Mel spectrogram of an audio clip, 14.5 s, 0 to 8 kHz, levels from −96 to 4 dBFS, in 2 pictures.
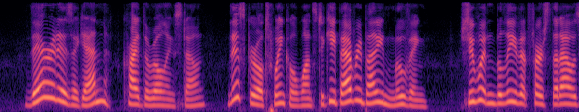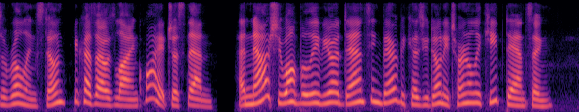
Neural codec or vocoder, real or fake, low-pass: codec, 16 kHz, 2 kbps, FunCodec, trained on Chinese and English, 25 frames a second; fake; 7.2 kHz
